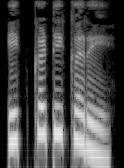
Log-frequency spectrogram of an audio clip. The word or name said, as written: ಎಕ್ಕಟಿಗರೆ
